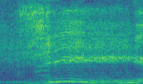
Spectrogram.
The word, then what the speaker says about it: Jean: Jean is pronounced Jean.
